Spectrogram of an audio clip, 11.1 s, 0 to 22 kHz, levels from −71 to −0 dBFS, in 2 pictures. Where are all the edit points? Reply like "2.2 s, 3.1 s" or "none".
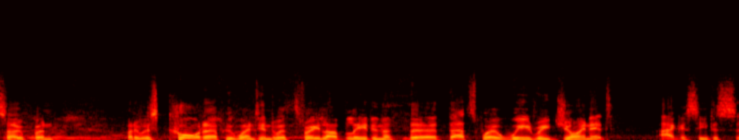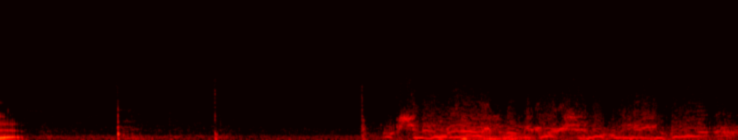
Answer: none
